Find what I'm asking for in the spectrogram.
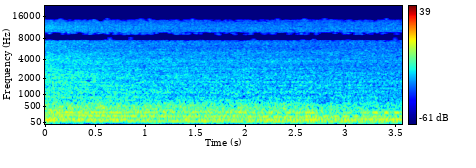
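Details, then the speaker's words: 1974 Plymouth Duster slant six, warmed up, idle screw turned out an extra turn and vacuum line plugged; steady low rumble with even smooth beat, no ticking or valve noise; healthy clean idle. "Man, that's a good engine. Almost can't believe it. Oh yeah. Sounds good too, I know."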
